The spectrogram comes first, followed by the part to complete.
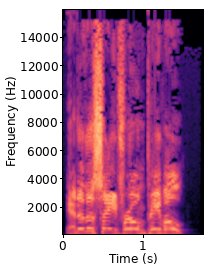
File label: stay together inside, left4dead survivor voice namvet; source engine; left 4 dead 2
